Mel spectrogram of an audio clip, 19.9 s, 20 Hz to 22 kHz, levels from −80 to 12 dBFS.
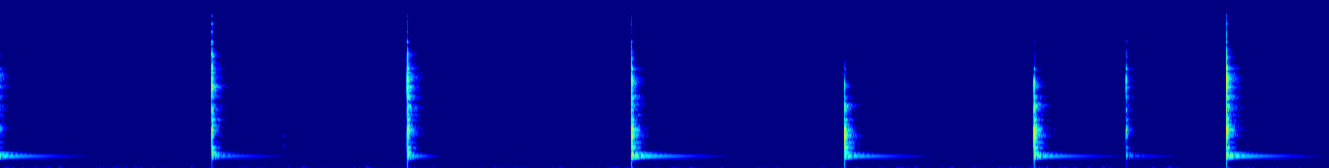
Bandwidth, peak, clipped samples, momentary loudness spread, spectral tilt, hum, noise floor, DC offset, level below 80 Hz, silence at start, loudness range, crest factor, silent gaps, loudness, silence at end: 16.5 kHz; 0 dBFS; under 0.1%; 24 LU; 0 dB/octave; none; -80 dBFS; under 0.1%; -78 dBFS; 0 s; 9 LU; 38 dB; none; -29 LUFS; 1.35 s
